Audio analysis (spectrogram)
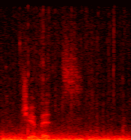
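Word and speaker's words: gibbets: Look, Avery had some gibbits left over. Jibbits? What? It's pronounced jibbits.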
